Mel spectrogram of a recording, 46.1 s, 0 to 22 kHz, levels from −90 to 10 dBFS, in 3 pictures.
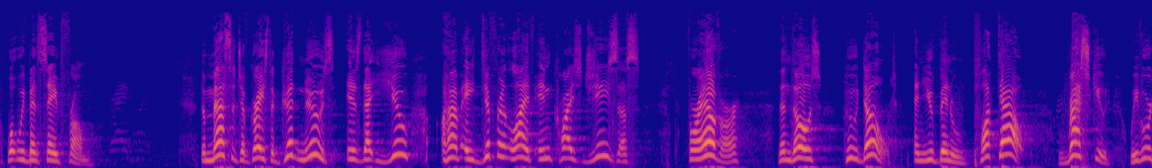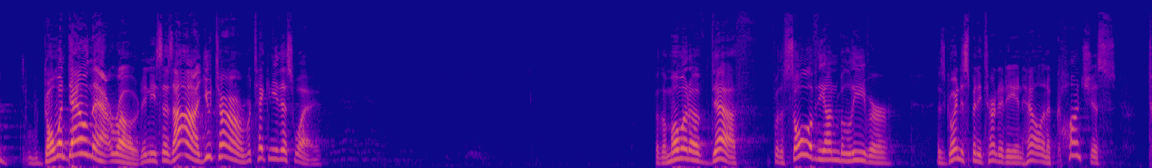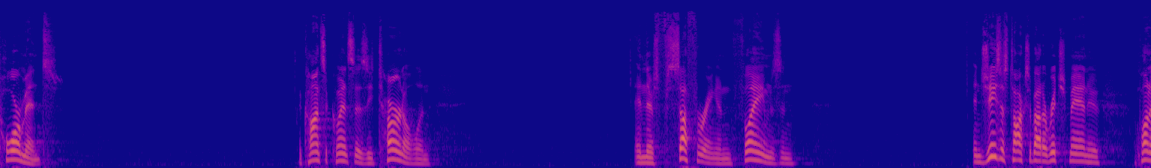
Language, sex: English, male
